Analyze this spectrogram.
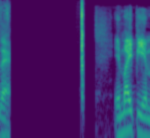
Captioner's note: click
